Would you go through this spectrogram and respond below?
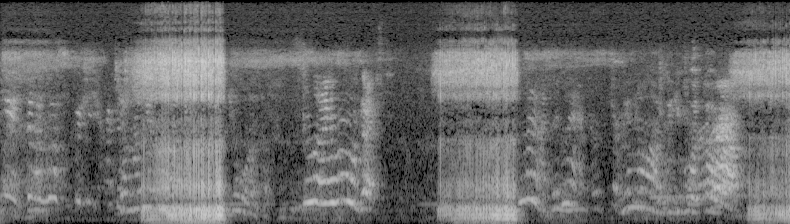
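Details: Pit the pit bull asleep, giving deep, grating snores about every four seconds while people talk and laugh over the quieter gaps in a small room.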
